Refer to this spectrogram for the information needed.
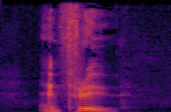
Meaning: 1. wife 2. Mrs., Missus, lady, madam (respectful term of address or title for a (married) adult female)
- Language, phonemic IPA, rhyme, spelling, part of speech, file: Swedish, /frʉː/, -ʉː, fru, noun, Sv-fru.ogg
